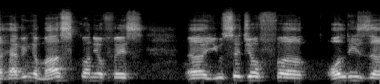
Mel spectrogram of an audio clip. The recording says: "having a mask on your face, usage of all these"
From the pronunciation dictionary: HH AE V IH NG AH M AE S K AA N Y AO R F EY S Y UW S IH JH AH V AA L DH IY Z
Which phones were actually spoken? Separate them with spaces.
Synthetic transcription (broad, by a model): HH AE V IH NG AH M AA S K AA N Y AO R F EY S Y UW S IH JH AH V AA L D IY Z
